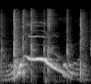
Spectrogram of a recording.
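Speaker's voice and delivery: loud high woo; cheering. Real, not acted. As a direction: cheer the guest. Cheering for the guest.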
